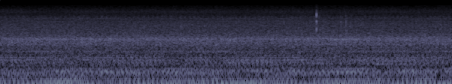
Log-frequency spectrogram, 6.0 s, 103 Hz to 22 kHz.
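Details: Toyota Tundra 3UR-FE V8 with a cylinder number 7 misfire: steady idle with a rough low thrum and faint uneven pulses underneath.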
